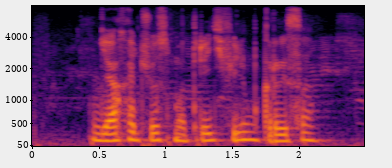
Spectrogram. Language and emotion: Russian, neutral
